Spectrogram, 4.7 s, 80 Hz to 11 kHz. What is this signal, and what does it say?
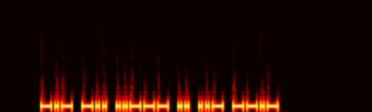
Morse code, heard as a keyed tone, about 34 wpm, 700 Hz. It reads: KD2IUQ
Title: Speed Racing - USA 2x3 Call Signs 28wpm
